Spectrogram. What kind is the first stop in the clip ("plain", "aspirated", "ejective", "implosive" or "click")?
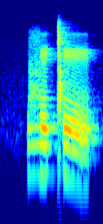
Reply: click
